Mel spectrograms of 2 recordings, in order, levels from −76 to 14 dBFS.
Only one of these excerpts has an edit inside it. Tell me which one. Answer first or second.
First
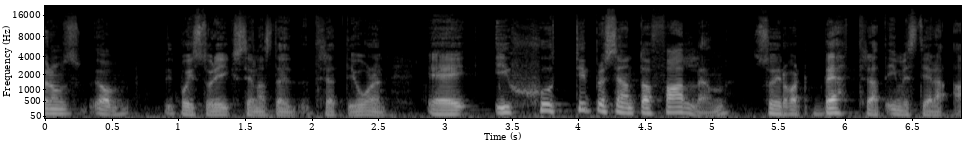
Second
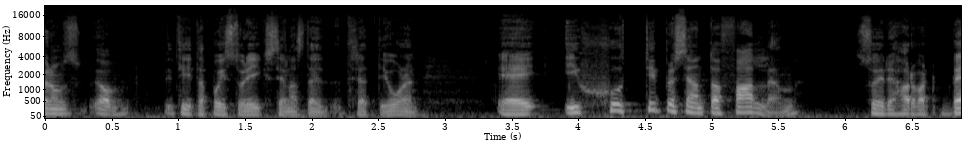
first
